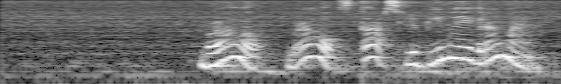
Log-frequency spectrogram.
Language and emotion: Russian, neutral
